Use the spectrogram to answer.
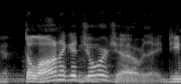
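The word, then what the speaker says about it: Dahlonega: Oh, then see there's all these like little things like here's a Bigfoot story called Horror in Donga. How do you say that? Delana. Delana, Georgia over there.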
